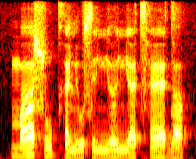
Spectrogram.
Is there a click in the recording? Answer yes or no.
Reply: no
